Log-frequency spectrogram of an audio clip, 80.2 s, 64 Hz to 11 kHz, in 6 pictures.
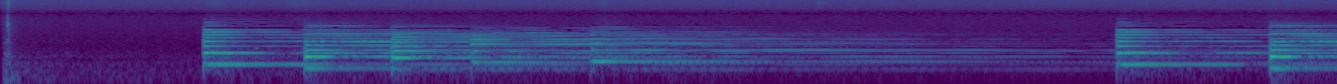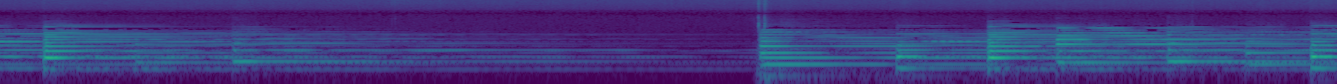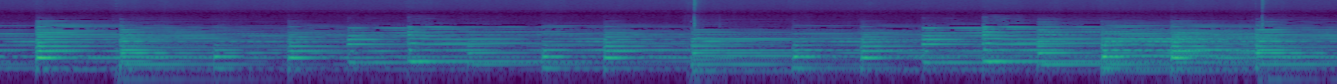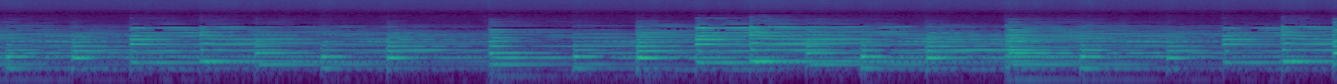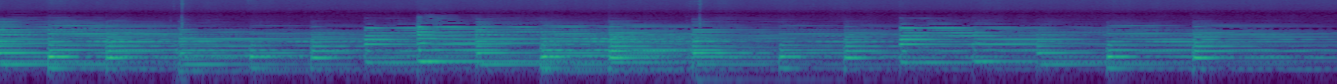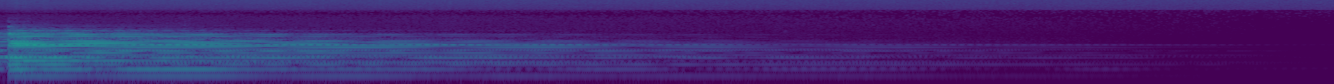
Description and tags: Distant Sad Piano
This piece has been used in the mobile app game "rop" - be sure to check it out!
A beautiful simple piano piece with reverb. Can be used in a variety of different movie scenes to add a very dramatic or sad feeling.
Recorded with a Tascam DR-40 and it's built-in stereo mic system.
dark, piano, huge, cry, dreamlike, echoing, distance, film, experience, sad, pro, gigantic, dream, away, reverb, enormous, movie, simple, cinema, distant, compact, psychedelic, far, echo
